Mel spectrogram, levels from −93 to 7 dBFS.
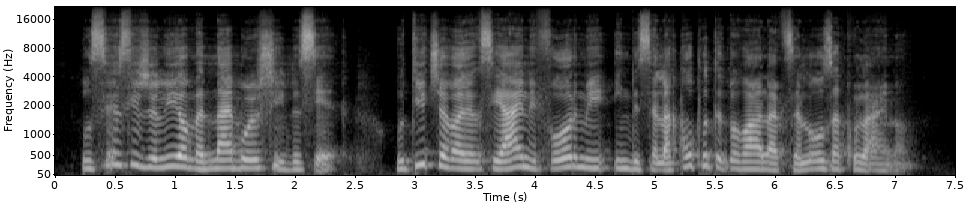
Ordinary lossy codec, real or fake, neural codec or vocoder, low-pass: none; fake; codec, 44.1 kHz, 1.7 kbps, Pupu-Codec; none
